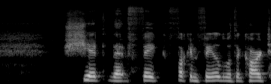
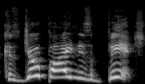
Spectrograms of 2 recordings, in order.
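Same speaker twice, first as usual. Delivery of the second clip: shouted punchline, higher and louder; higher, louder jab; 8 semitones higher, 6 dB louder than usual. Real, not acted. Answering why he swears, with a higher, louder jab. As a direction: spit it out as a loud punchline. Angry outburst answering question.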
